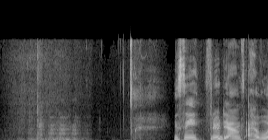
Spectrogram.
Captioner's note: laugh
